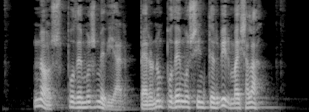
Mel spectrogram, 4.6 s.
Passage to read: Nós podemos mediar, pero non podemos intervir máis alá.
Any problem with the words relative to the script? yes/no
no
